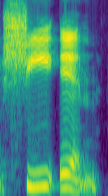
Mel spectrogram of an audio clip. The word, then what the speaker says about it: Shein: And when I Googled it from their Twitter account, they said it was like Shein. Apparently lots of people have been saying it wrong.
